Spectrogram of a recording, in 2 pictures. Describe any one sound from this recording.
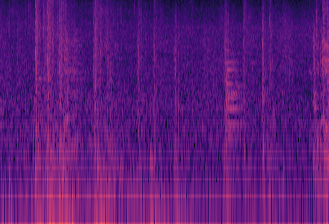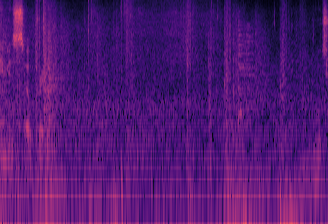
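Shells explode with deep rumbling blasts.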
